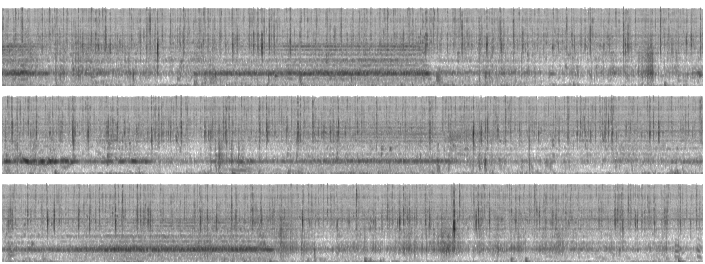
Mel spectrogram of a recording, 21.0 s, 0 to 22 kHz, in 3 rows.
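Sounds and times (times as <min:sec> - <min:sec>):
water bubbling underwater: 0:00.0 - 0:21.0.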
